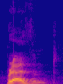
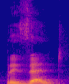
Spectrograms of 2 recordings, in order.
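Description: First: The stress is on the first syllable. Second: The stress is on the second syllable. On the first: It is a noun or adjective meaning gift or present in a place. "जब ये noun या adjective होगा तो इसका उच्चारण होगा present" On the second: It is a verb meaning to give a gift. "जब ये वर्ब की तरह यूज करेंगे तो इसका उच्चारण होगा प्रेजेंट"

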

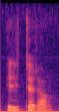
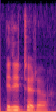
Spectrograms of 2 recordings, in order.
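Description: First: The final n sound is dropped. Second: The final n sound is dropped.

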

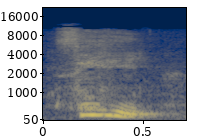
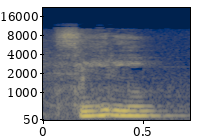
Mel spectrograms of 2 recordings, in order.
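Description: First: The name is said in a natural voice. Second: The same.

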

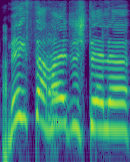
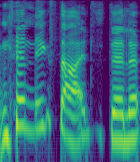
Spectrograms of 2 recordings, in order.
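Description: First: The voice sounds excited and euphoric. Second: The voice carries a small amused smile. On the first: The speaker feels totally cool about it. "Total cool, total euphorisch" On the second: Someone just said something funny. "manchmal hört man noch so einen kleinen Schmunzler"

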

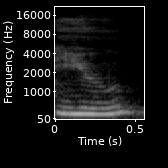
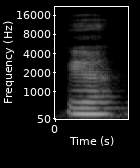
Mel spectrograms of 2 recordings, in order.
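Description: First: The word 'you' has a full, clear vowel. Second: The word 'you' is reduced to a weak 'ya'. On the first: The speaker calls it wrong. "Not you" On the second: The speaker calls it right. "дуже чітко воно при швидкому мовленні не вимовляється"

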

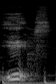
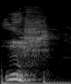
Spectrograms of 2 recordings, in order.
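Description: First: The word ends with a hissing s sound. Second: The word ends with a hushing sh sound. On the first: "I don't say it's" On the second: "I say ish"

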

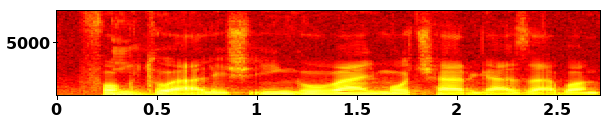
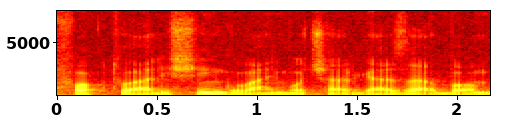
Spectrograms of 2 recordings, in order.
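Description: First: The phrase is spoken more slowly and deliberately. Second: The phrase is spoken at a normal, quicker pace.

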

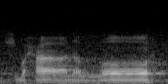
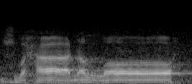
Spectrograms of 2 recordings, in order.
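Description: No difference in how they are said.

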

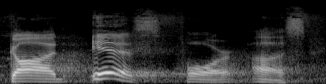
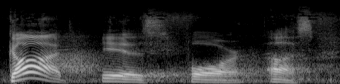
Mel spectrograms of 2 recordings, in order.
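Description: First: The stress falls on the word 'is'. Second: The stress falls on the word 'God'. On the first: God really is on our side, not just might be. "emphasize a different word each time" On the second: It is God, not just anyone, who is on our side. "emphasize a different word each time, starting with the first word"

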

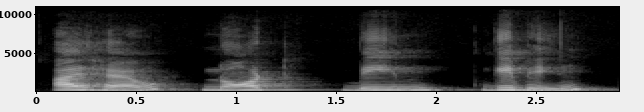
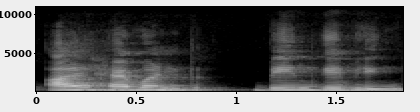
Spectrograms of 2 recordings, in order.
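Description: First: Have not is said as two full words. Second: Have not is contracted into one word.

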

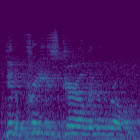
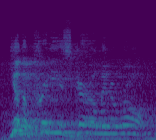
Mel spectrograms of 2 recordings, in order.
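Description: First: It sounds sincere and loving. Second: It sounds lustful and suggestive.

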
